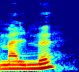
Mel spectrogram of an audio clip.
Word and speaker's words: Malmö: Il était dans le sud, à Malmö, que ça se prononce, même ça c'est s'écrit Malmo.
